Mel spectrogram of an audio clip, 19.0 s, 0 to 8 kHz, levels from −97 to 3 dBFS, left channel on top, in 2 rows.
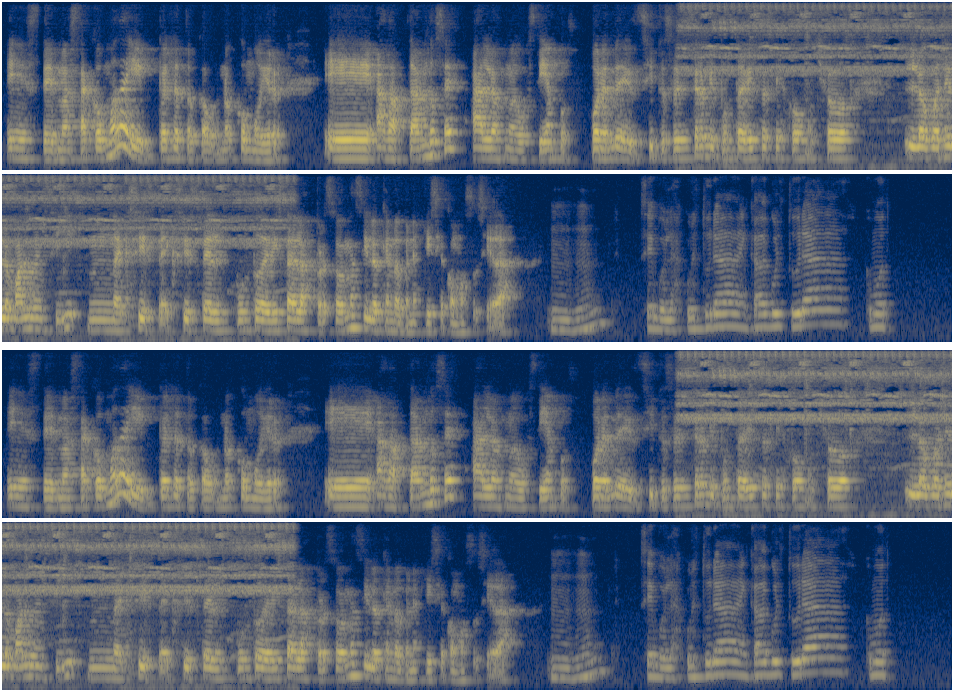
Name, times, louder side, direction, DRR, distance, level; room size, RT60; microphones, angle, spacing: voice 1, 0.1-14.7, left 3 dB, 55° left, 0.8 m, -25 dB
sound 1, 6.7-12.4, right 4 dB, 40° right, 1.2 m, -32 dB
voice 2, 15.0-15.6 15.9-18.4, right 1 dB, 5° right, 0.7 m, -35 dB
4.2 x 2.8 x 2.8 m
head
